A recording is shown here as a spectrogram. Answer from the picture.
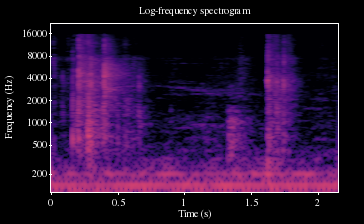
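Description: Faint clicks and rustles of trading cards and their pack being handled, a few separate small sounds over a low steady hum.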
